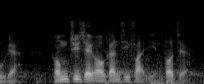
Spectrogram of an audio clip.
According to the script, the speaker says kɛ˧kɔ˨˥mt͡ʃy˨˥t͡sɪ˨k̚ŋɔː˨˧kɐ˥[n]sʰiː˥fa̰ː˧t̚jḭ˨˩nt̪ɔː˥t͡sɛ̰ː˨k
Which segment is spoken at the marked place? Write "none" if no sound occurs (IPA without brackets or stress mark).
n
